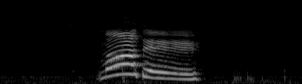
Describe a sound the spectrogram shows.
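A young woman lets out a loud, high-pitched exclamation close by.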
